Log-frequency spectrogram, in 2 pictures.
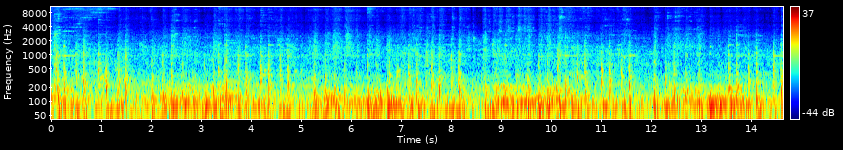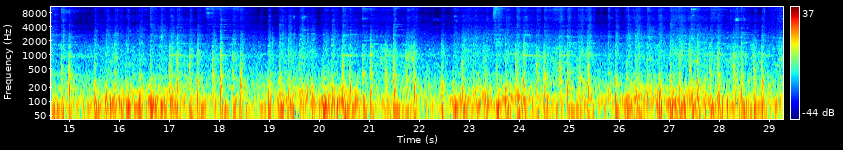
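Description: Norfolk Southern coal train's hopper cars rolling past in a steady rumble, the wheels clacking over rail joints, with a couple of brief high wheel squeals.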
